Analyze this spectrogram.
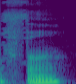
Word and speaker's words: faim: In this lesson, we will see together two words that are written differently but pronounced the same way.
